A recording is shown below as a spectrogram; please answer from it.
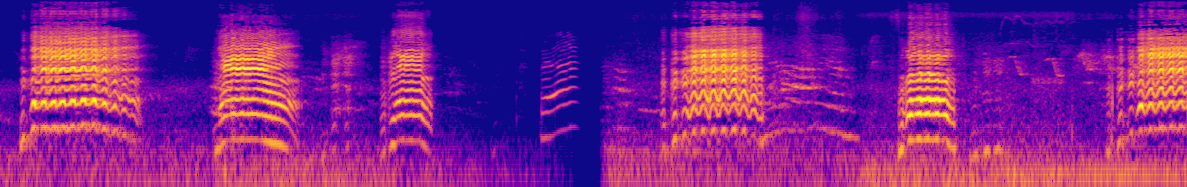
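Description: Goats bleat loudly in wavering, nasal cries, each lasting about a second, separated by brief pauses.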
